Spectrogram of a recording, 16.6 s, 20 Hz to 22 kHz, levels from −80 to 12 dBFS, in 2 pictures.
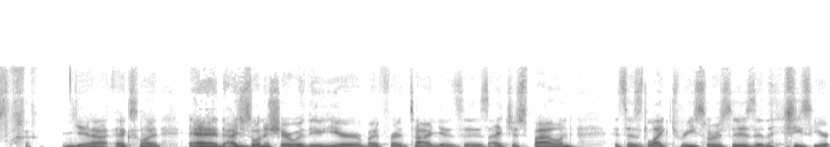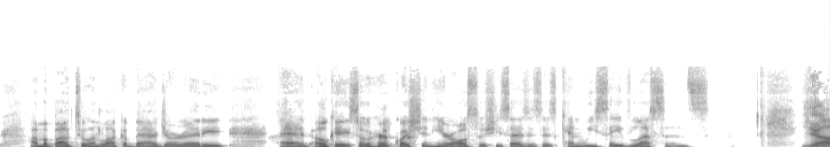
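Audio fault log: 4.35–4.41 s, 9.39–9.45 s and 15.93–15.99 s, short concealed packet loss: Each time about 40 ms of audio failed to reach the decoder in time. The receiver bridged the gap by extending the preceding sound, following its pitch where it was voiced and using shaped noise where it was not, for roughly 35 to 41 ms before fading back into the real signal. That synthetic stretch is heard as a brief smear or wobble, and a short consonant can disappear inside it.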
